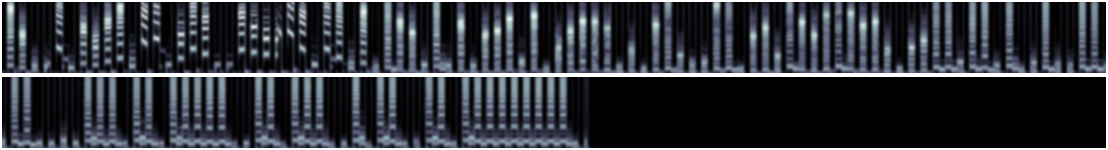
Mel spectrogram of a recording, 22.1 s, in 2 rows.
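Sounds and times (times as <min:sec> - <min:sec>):
MOOG MAVIS synthesizer sequence dry signal: 0:00.0 - 0:16.9.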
